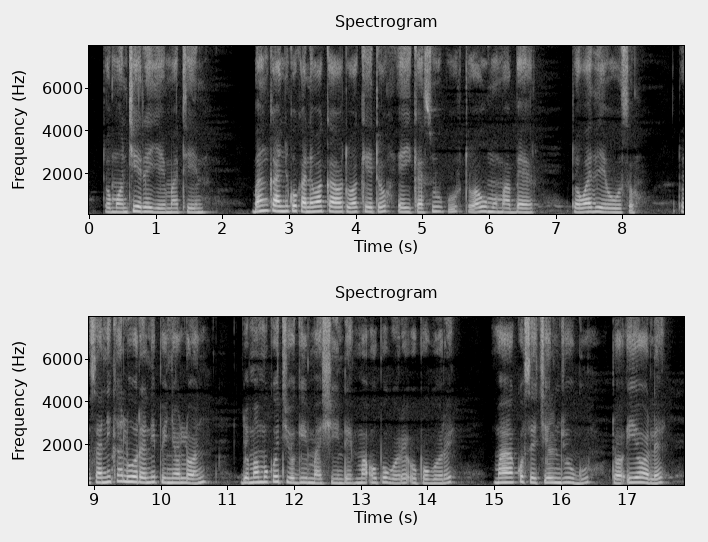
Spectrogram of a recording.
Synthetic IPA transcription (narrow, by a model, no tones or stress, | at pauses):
tɔmɔntjeɾejematʰɪn | baŋkaɲkokanɛwakaɔtɔwaketoeikasukṵtɔwaumomabɛr | tɔwad̪eosɔ | tɔsanɪkalwoɾɛnɪpɪɲɔlɔɲ | d͡ʒomamɔkotioɡɪmaʃindemaʔopoɡoɾeʔopoɡoɾe | makoset͡ʃelɲd͡ʒuɡu | tɔʔɪjɔlɛ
